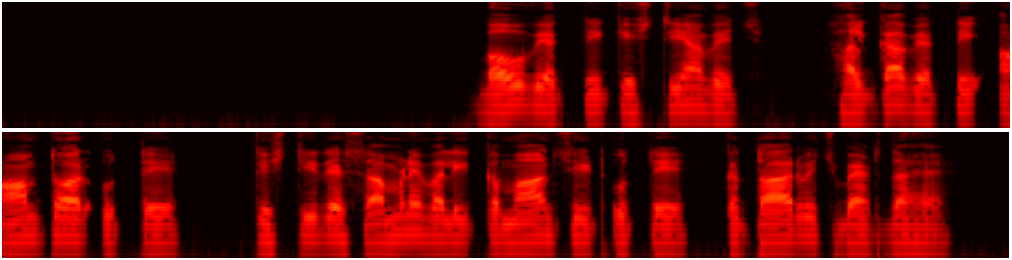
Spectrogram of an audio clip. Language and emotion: Punjabi, neutral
